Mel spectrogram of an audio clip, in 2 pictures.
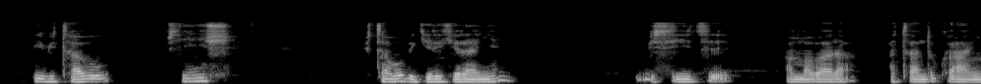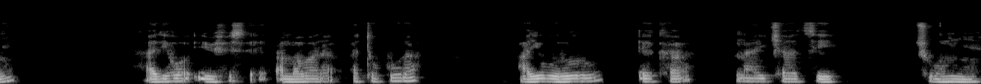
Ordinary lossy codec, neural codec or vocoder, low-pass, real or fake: MP3, 48 kbps; none; 7.2 kHz; real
